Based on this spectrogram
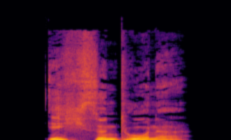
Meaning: inflection of ich-synton: 1. strong/mixed nominative/accusative feminine singular 2. strong nominative/accusative plural 3. weak nominative all-gender singular
- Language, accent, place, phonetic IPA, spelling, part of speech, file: German, Germany, Berlin, [ˈɪçzʏnˌtoːnə], ich-syntone, adjective, De-ich-syntone.ogg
